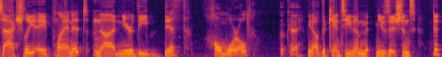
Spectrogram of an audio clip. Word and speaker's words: Bith: It rhymes with Sith, but with a B. What, is Zuckuss one? We were talking about Zuckuss earlier. Zuckuss. Yeah, no, okay. It's not Forlorn. Bith.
